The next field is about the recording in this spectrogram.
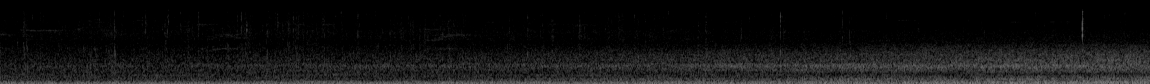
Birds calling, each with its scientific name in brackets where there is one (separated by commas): unidentified bird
